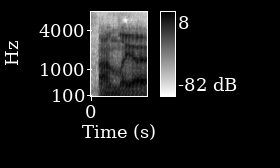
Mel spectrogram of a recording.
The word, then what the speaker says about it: Leia: talk about it, but my Hebrew name is actually Leia, and it's spelled Leia, pronounced Leia like in the Torah.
